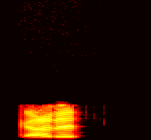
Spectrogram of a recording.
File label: Voices Confirmation Male Old; Rebel Cops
